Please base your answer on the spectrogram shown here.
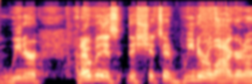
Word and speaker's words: Wiener: you know Vienna right Vienna in German it's Vienna is is a w instead of a v so it's like wiener and I open this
